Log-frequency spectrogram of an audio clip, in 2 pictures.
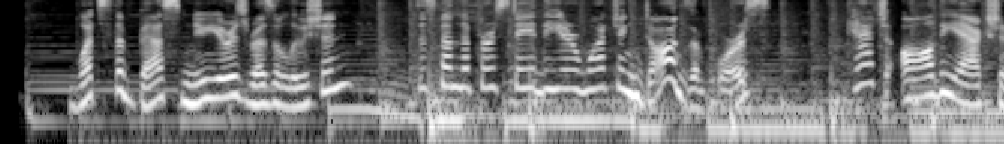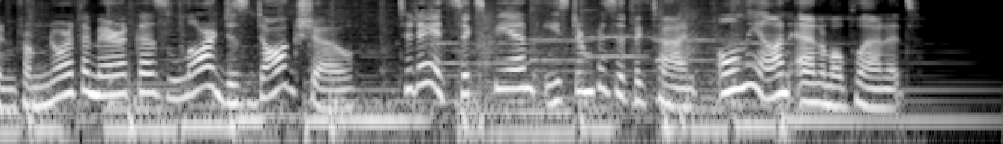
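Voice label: promo voiceover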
